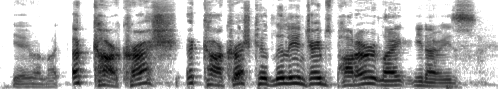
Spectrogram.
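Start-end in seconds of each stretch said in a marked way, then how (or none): 0.7-3.8 loud, big, booming, commanding voice. Imitating how the old film character reacts: Hagrid's booming voice. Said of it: "Big booming, commanding voice".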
